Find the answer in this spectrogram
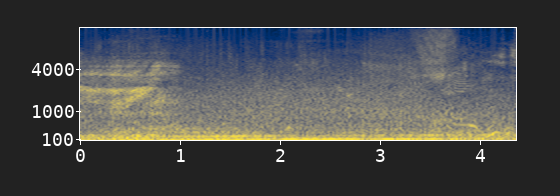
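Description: A low, steady engine drone, its pitch stepping up slightly about a second in and again near the middle, with a brief hiss at the very start.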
